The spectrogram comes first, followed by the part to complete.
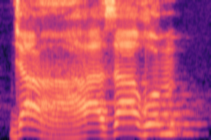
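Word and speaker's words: جهازهم: تو یہ غلط ہے۔ جیم کو ہا سے ملائیں گے، پھر ہا کے اوپر شد ہے، وہ شد کے اوپر جو زبر ہے وہ بھی پڑھا جائے گا۔ کیسے؟ ہجے کر کے بتا دیتا ہوں آپ کو میں۔ جیم ہا زبر جا، ہا زبر ہا جا، زا زبر زا جہازا، ہا میم پیش ہم جہازہم، ولما جہازہم، جہازہم، جہازہم نہیں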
